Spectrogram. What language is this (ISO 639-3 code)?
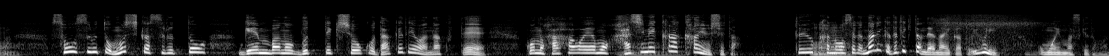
jpn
